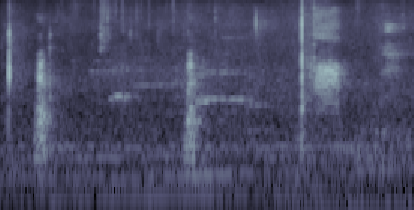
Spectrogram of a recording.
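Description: Birds calling outdoors: a few short, harsh calls, the longest a bit after three seconds in.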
